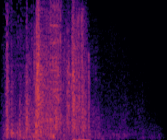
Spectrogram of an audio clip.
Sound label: pistol draw; weapons; deluge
